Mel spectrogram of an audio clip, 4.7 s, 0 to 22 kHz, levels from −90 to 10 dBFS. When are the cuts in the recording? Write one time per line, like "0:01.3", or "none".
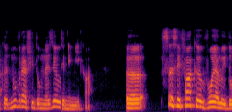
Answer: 0:01.2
